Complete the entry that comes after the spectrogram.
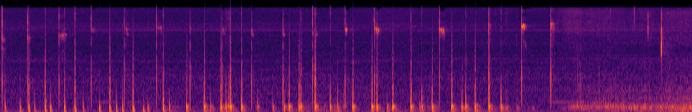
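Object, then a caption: Thin cork coaster scratched with fingernails. A thin, solid, round cork coaster with a bear print, held in both hands close to the microphone, is scratched with long fingernails and fingertips. It gives a fast run of dry, low tapping scratches, then near the end turns into a steady, continuous rustling scrape.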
